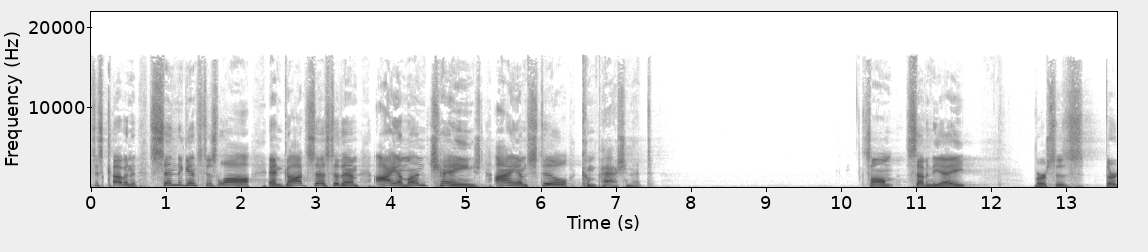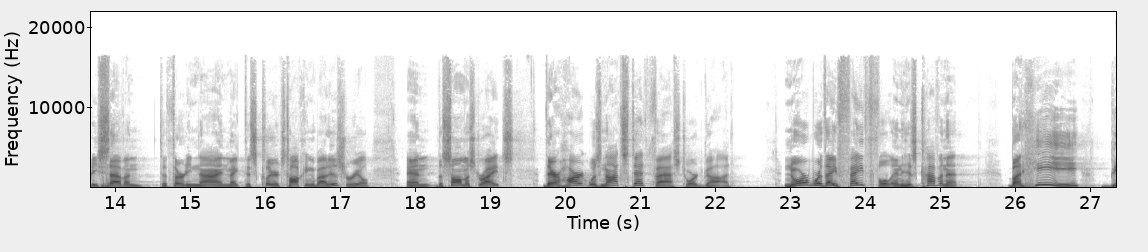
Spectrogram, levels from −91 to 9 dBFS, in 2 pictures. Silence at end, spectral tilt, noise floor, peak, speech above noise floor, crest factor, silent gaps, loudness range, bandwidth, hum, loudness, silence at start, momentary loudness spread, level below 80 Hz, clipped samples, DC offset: 0 s; -4 dB/octave; -73 dBFS; -4 dBFS; 49 dB; 22 dB; none; 6 LU; 17 kHz; none; -25 LUFS; 0 s; 11 LU; -66 dBFS; under 0.1%; under 0.1%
